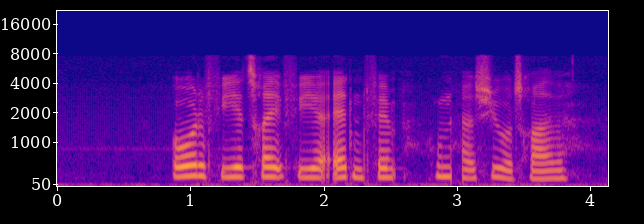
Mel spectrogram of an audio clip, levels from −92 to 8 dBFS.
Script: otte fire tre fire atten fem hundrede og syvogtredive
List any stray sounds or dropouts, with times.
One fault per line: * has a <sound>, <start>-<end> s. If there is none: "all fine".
* has a dropout, 3.0-3.1 s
